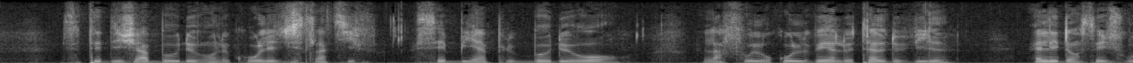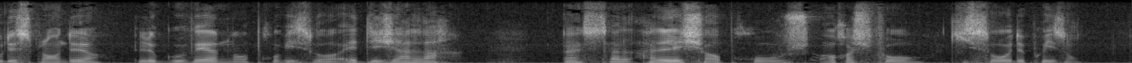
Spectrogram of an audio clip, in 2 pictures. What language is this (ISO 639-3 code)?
fra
